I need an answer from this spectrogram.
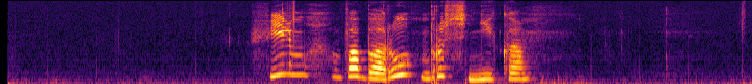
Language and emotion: Russian, neutral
